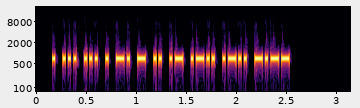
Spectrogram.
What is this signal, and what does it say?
Morse code, heard as a keyed tone, about 46 wpm, 700 Hz. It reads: ESSENTIALLY
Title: Sentences from Top 1300 Words - New Word Drill Alt - 45wpm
